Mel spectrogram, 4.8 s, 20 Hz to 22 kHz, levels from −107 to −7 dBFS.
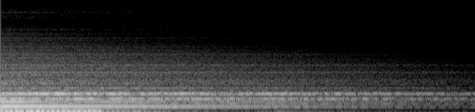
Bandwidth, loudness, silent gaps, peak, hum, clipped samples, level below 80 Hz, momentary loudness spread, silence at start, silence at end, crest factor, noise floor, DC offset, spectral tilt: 4 kHz; -36 LUFS; none; -18 dBFS; none; under 0.1%; -40 dBFS; 23 LU; 0 s; 0.75 s; 18 dB; -63 dBFS; under 0.1%; -11 dB/octave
